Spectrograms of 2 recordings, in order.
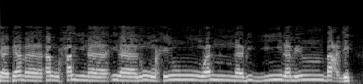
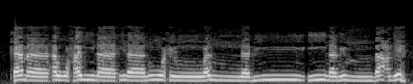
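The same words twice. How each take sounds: First: Said in the usual way. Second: والنبيين said "wan-nabee'een", long ee then glottal stop; slow reading, والنبيين with hamza instead of doubled ya. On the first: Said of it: "قرأ قالون أيضًا بهمز الياء". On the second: Shown as a demonstration. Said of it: "أيضًا بهمز الياء".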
